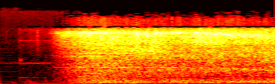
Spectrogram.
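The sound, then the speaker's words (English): A jet plane taking off. Its roar surges in after a brief quieter opening with a faint tone, then holds as a loud, broad, steady rush of engine noise. “That's the symbol of the jet age, the jet plane takeoff.”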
